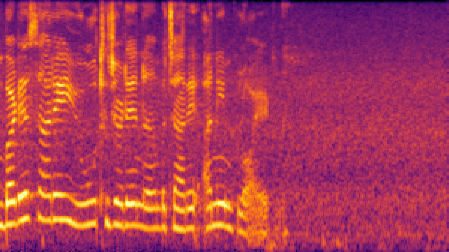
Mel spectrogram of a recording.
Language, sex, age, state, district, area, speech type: Dogri, female, 30-45, Jammu and Kashmir, Kathua, rural, spontaneous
